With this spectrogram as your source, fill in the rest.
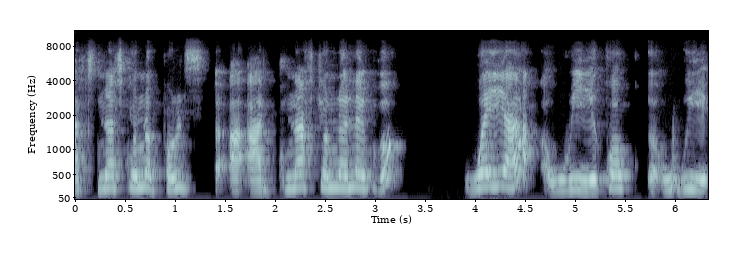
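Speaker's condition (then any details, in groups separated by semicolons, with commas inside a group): Cerebral palsy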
